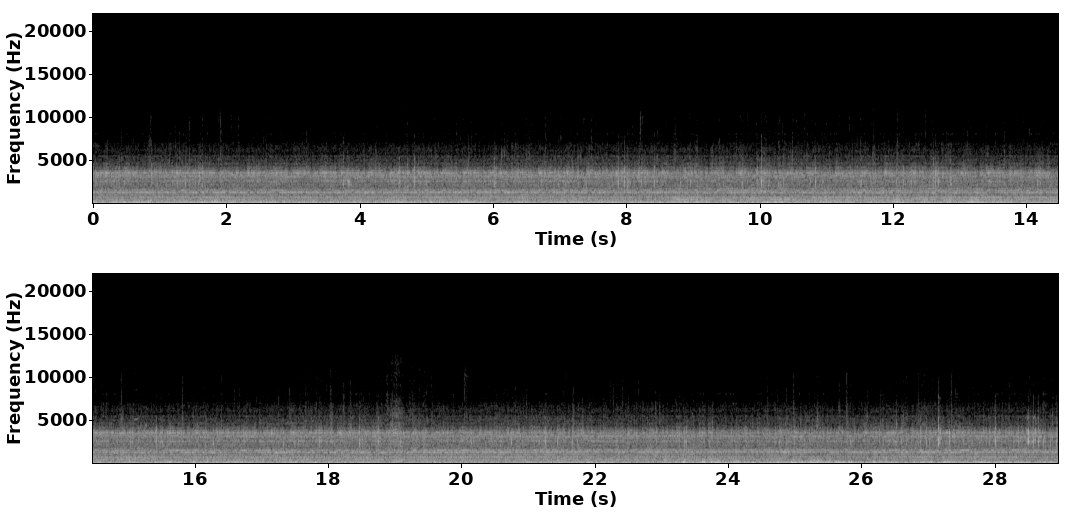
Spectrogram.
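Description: An electric motor whines steadily throughout.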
